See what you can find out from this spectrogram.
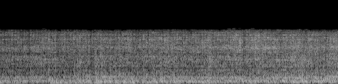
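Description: A heavy truck engine idles steadily, a continuous low rumble with a faint vibrating hum and no change in pitch or loudness throughout.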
